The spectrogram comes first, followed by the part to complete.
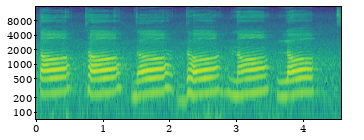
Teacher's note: દંત એટલે કે તમારું જે દાંત છે, જીભ છે ને, એ દાંતને અડી જાય,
